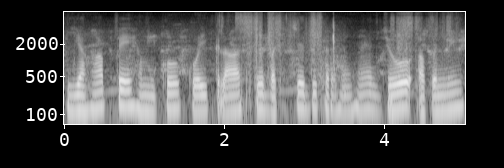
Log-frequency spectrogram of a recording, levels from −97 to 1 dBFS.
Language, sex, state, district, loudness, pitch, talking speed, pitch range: Hindi, male, Madhya Pradesh, Katni, -18 LUFS, 120 Hz, 145 wpm, 115-130 Hz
